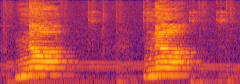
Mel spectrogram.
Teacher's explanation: Ne is an alveolar initial and the nasal sound. When you pronounce it, your tongue touches the part of the mouth behind the upper front teeth and completely block the air from your mouth.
